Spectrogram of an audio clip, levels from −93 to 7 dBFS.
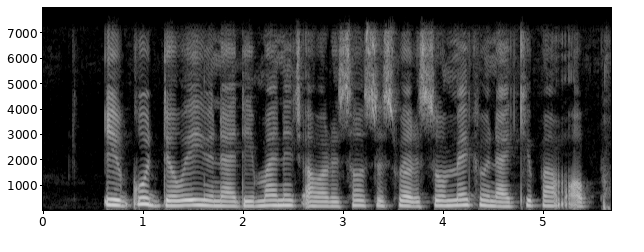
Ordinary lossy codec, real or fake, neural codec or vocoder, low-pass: Opus, 64 kbps; real; none; 7.2 kHz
